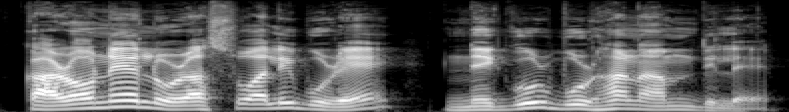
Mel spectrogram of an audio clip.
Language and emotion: Assamese, neutral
